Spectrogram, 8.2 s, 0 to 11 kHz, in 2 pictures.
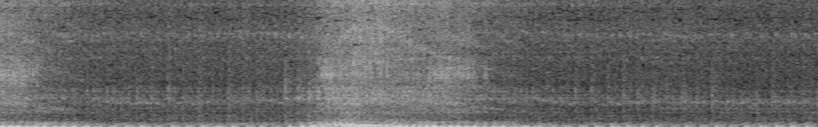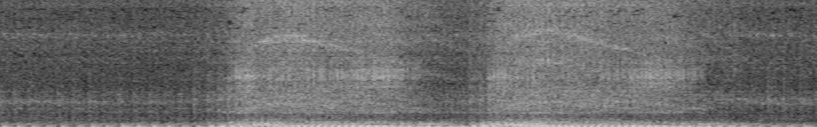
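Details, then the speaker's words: Bajaj Dominar 400 motorcycle idling, blipped three times: light buzzy clatter rising with each rev from a loosely mounted, rattling part causing vibration noise. "Isa siya sa pagbibigay ng hindi magandang tunog sa motor natin pagka nagsis silinyador"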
